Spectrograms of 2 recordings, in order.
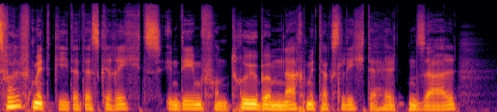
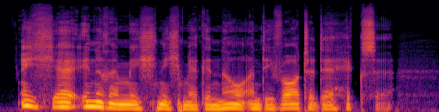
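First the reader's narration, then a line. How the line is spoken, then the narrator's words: Quiet. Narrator (German): sagte Fra Pavel leise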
